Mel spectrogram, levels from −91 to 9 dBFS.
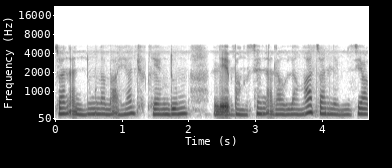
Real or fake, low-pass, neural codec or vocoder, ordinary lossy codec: fake; 5.4 kHz; vocoder, 22.05 kHz, 80 mel bands, WaveNeXt; none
